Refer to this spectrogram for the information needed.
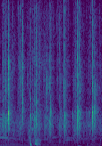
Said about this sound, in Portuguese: Dê uma linda salva de palmas a Jesus.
